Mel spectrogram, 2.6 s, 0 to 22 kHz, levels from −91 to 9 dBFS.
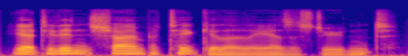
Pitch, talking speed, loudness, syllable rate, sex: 115 Hz, 190 wpm, -19 LUFS, 5.8 syllables/s, male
